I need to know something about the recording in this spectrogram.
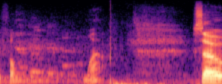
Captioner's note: laughter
